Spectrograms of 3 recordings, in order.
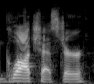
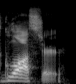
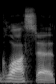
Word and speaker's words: Gloucester: family with accents like for me it's GL I mean realistically Glouchester but it's Gloucester but when I say it I feel like I need to say it like my aunts like GLA that's how they say it I don't know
